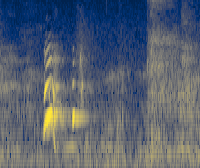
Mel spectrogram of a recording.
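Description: Baby girl giving one short, high-pitched squeal that rises in pitch, followed about a second later by a brief breathy puff.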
